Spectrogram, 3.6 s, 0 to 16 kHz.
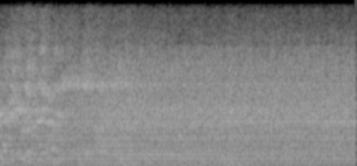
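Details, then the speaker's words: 2019 Ford F53 with 6.8 V10 petrol engine idling smoothly with a steady low hum after a P0304 cylinder misfire repair and replacement of the right-side shaft (eje); the earlier noise is gone and no codes are present. "parejito solo le enseño la llave y prende ahí está el que ya no se escucha ruido"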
